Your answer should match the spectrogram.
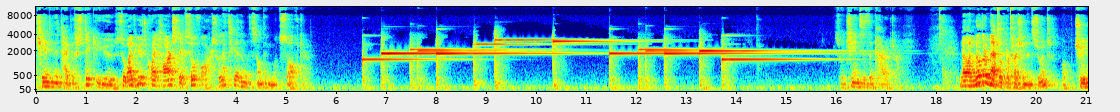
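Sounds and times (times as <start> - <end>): glockenspiel struck with soft mallets: 6.5 - 16.4.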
